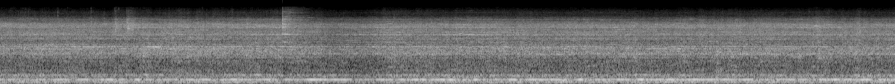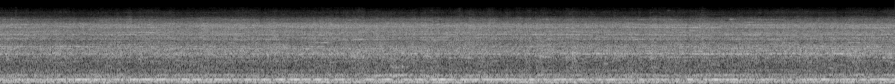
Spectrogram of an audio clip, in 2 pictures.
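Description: Coal train's hopper cars rolling past, a steady rush of steel wheels on the rails with a constant low hum running through it.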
